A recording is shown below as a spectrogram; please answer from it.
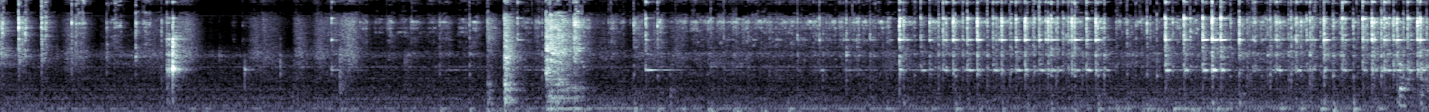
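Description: Utensils clink and scrape against a bowl while mixing, with scattered clatters and a sharp knock early on; no talking.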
